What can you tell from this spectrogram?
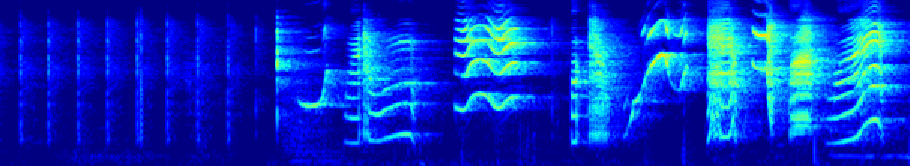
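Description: Male rose-ringed parakeet tapping its beak on a mirror at its reflection, about six quick taps a second. From about two seconds in it gives a run of loud calls that slide up and down in pitch, the loudest part.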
